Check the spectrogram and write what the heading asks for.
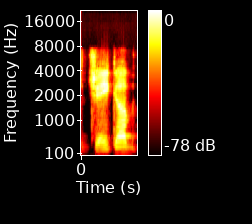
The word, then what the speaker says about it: Jacob: And for English speakers, yes, it is Jacob, that is the name, but in a lot of Slavic or sort of Eastern European / Germanic languages, the J is pronounced as a Y.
